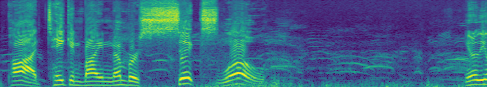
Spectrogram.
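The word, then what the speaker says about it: Lowe: low you know the only problem with Low's name it's spelled lwe and if you recognize the Rays you know there's a low and a la so the question is which one is he pronounced is it low or La I'm choosing low for this one dancing number five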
